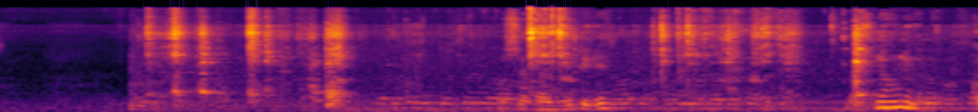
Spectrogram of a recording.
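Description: A spatula scrapes and stirs food in a metal pot.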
